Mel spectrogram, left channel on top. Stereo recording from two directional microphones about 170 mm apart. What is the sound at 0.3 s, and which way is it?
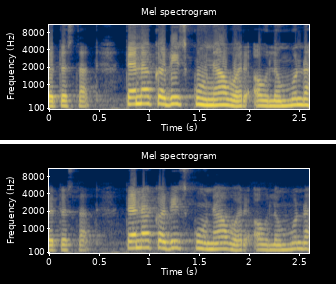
A woman's voice, 20° left (ahead or behind).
